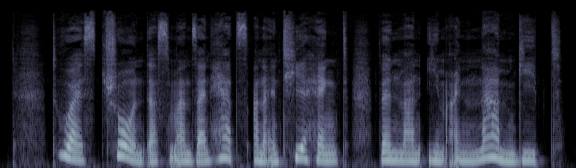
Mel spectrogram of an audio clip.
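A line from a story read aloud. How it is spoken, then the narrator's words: Plain question. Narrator (German): fragte meine Freundin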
